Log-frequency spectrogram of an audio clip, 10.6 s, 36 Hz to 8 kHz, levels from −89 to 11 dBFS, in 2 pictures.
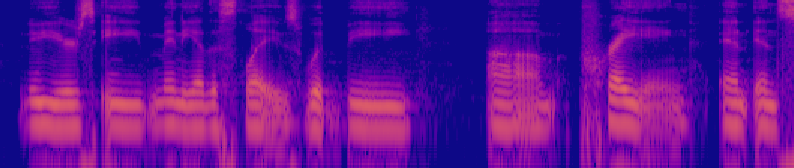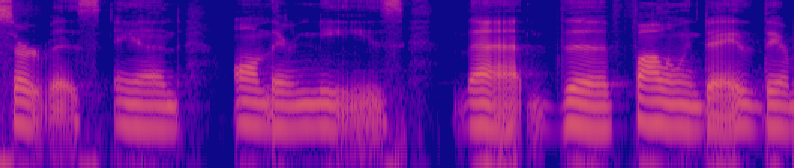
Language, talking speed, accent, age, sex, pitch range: English, 130 wpm, American, 40-59, female, 135-155 Hz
